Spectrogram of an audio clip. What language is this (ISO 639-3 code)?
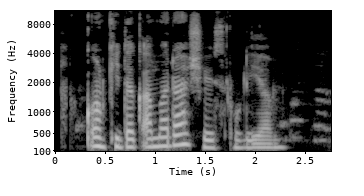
kat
